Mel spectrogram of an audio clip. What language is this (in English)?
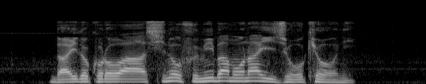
Japanese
